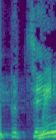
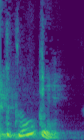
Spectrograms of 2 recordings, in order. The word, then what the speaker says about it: Patinkin: I was in it early when Maddie Patton, oh, how do you say his last name? – Mandy Patinkin. – Mandy Patinkin.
